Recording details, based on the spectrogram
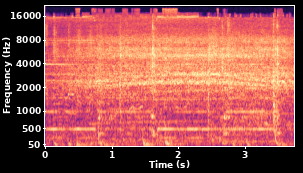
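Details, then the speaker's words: Replacement Amazon stepper motor on an Ortur Laser Master 2 15 W laser engraver, test-framing an image in Lightburn: steady motor whine with short tonal runs over background music; new motor moves smoothly, normal stepper motion. "That new motor is moving."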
